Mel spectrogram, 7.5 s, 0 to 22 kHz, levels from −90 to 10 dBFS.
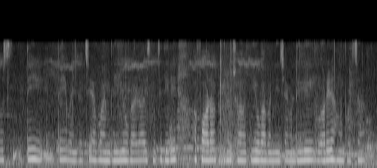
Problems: constant background noise, continuous background conversations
